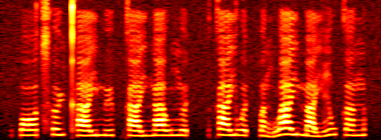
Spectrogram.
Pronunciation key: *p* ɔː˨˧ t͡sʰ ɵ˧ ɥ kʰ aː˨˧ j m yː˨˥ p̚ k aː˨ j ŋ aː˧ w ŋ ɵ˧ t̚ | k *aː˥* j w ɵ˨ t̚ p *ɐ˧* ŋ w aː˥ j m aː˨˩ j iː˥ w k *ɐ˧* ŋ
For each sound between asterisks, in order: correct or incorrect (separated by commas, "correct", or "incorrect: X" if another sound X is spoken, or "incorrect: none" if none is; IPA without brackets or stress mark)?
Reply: correct, incorrect: aː˧, incorrect: ɐ˨˩, correct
